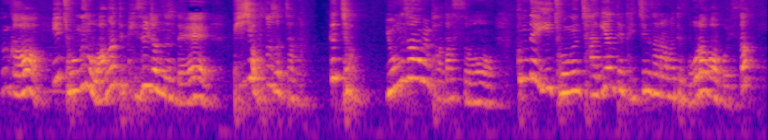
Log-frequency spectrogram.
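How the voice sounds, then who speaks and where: A woman evangelist giving an animated children's sermon and quizzing the kids. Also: high-pitched, fairly quick, a little hiss or hum. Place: church room. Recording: echoey room, mic far off.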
